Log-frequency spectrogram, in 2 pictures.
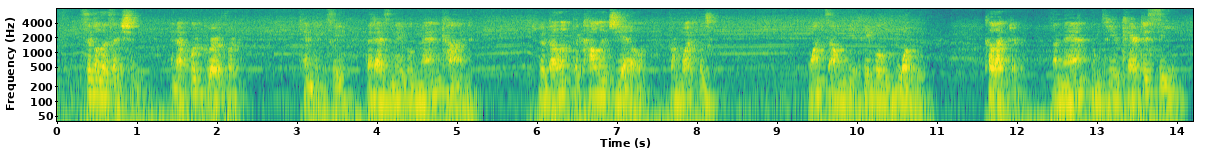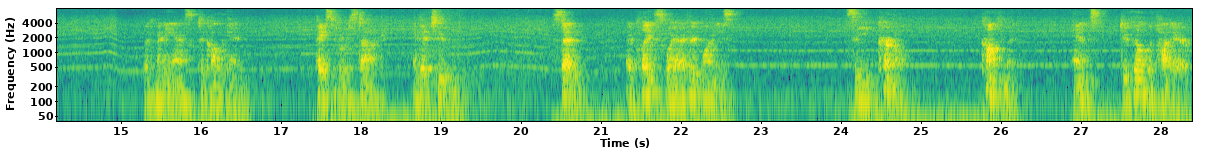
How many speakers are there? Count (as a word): one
